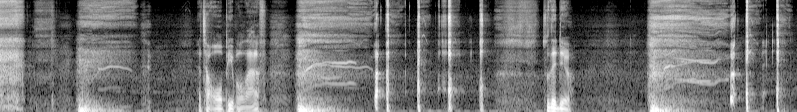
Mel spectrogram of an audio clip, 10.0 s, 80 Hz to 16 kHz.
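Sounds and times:
harsh coughing fit with a wheezy rasp: 0.0 - 0.3, 1.0 - 1.6, 3.7 - 6.2, 8.1 - 9.9
person imitating a goose hissing: 0.0 - 0.4
speech: 2.5 - 3.9, 6.8 - 7.2.

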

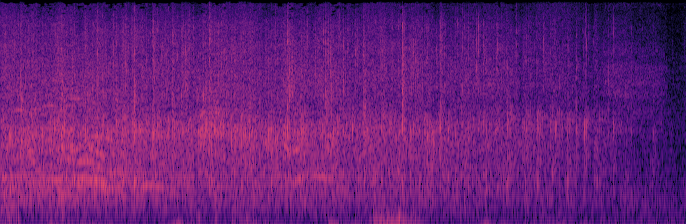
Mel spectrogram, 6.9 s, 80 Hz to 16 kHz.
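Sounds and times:
people shouting praise to God: 0.0 - 2.2, 2.8 - 3.5
church audience applauding at a morning service: 0.0 - 6.7.

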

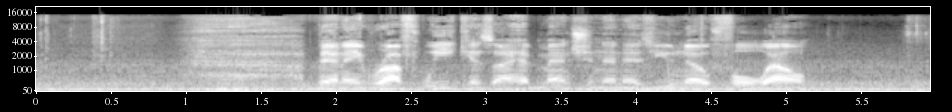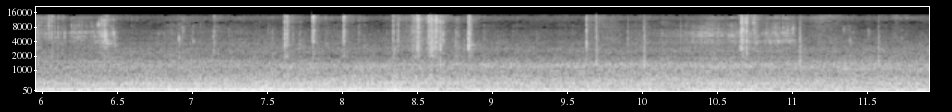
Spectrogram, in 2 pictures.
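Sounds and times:
steady low hum: 0.0 - 11.8
person sipping and slurping a hot beverage: 1.0 - 1.8
speech: 1.9 - 5.2.

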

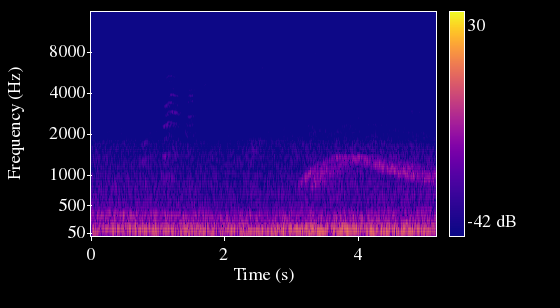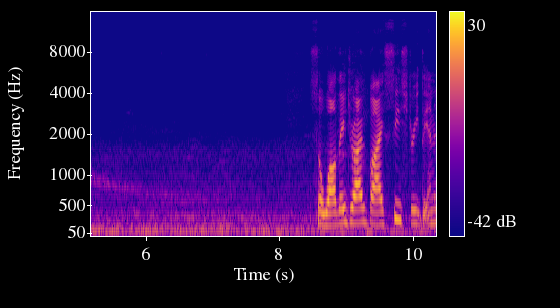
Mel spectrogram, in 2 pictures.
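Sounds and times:
heavy street traffic rumble: 0.0 - 10.3
emergency vehicle siren whoop while passing: 3.0 - 7.3
speech: 8.5 - 10.3.

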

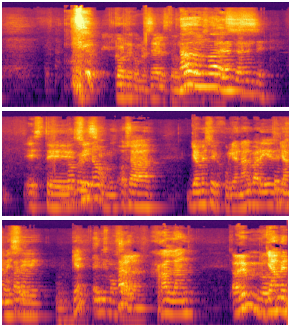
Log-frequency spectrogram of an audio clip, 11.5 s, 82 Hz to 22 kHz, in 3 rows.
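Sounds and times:
soft intake of breath: 0.0 - 0.7
sneeze: 0.8 - 1.5
speech: 1.2 - 11.4.

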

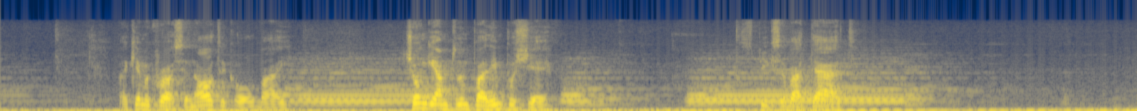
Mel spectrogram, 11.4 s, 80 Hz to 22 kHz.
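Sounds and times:
train horn blast: 0.0 - 0.5, 2.8 - 9.9
train rumbling past: 0.0 - 11.3
speech: 1.2 - 3.1, 4.0 - 5.7, 7.6 - 8.6.

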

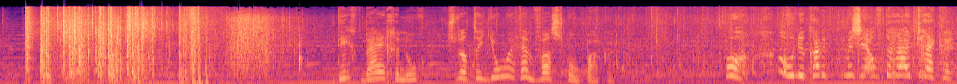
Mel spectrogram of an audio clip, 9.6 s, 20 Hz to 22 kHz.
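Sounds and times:
beaver-gnawed tree crashing onto the ice of a pond: 0.2 - 3.1
tree wood cracking and splintering: 0.2 - 3.1
speech: 3.4 - 6.3, 7.3 - 9.5.

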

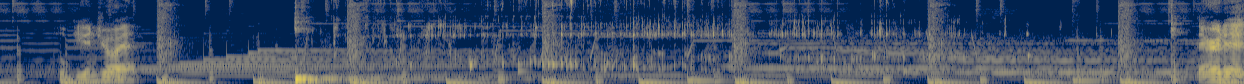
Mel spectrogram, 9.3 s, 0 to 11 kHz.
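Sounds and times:
speech: 0.1 - 1.3, 9.0 - 9.3
coffee pouring into a cup: 2.3 - 7.7.

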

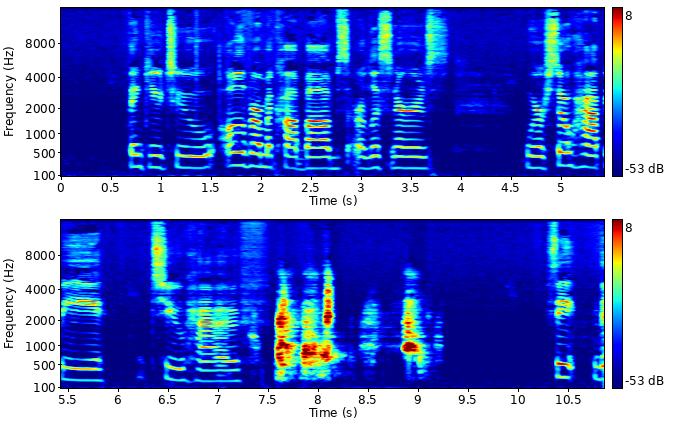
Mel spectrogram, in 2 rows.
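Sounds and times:
speech: 0.7 - 3.9, 4.6 - 8.2, 10.4 - 10.8
dog barking: 7.6 - 9.2.

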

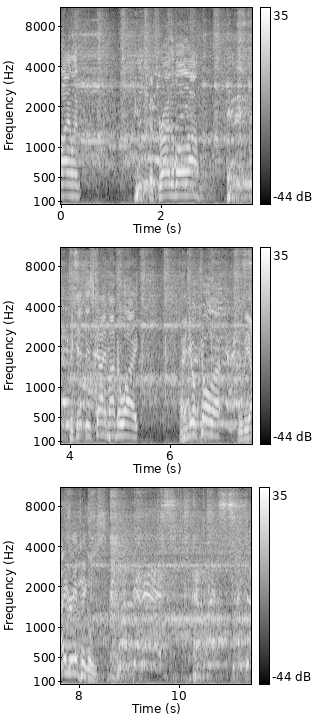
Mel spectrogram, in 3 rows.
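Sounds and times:
large indoor basketball arena crowd cheering and roaring: 0.0 - 11.4
speech: 1.8 - 5.6, 6.2 - 9.3.

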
